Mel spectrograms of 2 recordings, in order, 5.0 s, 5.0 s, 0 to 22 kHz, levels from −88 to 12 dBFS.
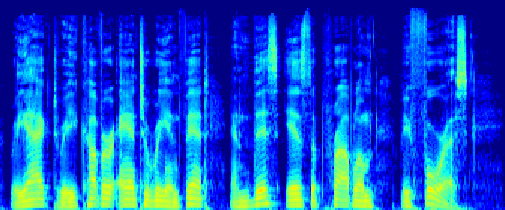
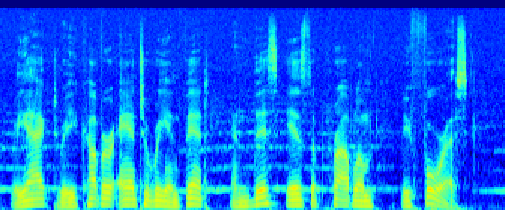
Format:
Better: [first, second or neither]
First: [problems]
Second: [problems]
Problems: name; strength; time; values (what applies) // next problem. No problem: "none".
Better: first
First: none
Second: hiss; noticeable; throughout; 15 dB below the speech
